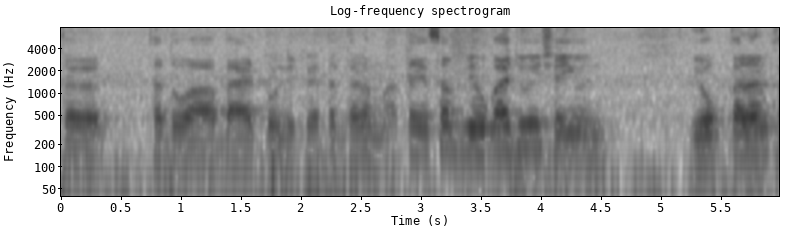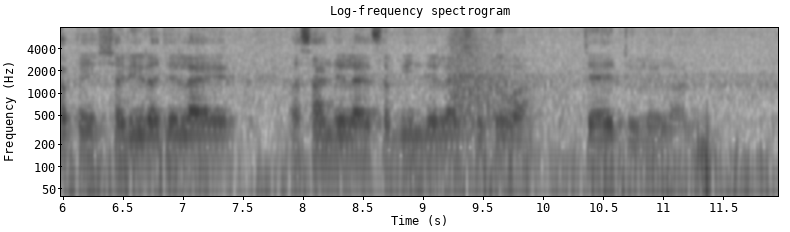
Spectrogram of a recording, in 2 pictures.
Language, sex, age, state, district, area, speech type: Sindhi, male, 45-60, Maharashtra, Mumbai Suburban, urban, spontaneous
